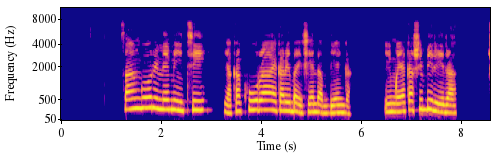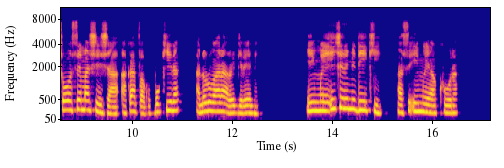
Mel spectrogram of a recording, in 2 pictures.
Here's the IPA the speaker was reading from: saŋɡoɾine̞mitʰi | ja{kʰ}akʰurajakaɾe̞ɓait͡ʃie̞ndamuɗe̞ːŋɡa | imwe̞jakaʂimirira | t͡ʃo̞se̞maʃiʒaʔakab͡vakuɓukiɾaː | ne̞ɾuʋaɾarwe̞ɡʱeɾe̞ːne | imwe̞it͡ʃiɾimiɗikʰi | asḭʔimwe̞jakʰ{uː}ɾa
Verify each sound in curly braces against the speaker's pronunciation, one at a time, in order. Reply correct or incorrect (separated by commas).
incorrect, correct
